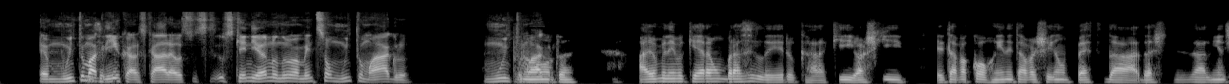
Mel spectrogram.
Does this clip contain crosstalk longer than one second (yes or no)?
no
